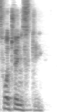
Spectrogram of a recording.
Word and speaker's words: Słocyński: And last name is super close. It's Słocyński.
